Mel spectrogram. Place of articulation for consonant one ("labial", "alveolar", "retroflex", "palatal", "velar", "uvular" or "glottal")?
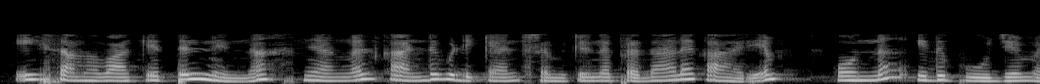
alveolar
